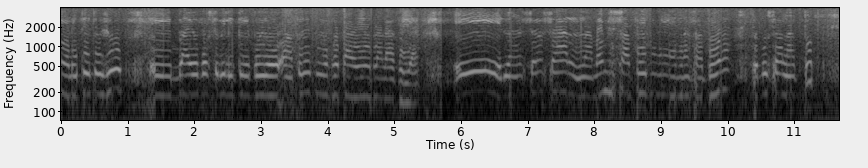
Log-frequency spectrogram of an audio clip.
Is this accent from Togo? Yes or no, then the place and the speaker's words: no; Haiti; Nous-mêmes, comme petits haïtiens, nous savons de nous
